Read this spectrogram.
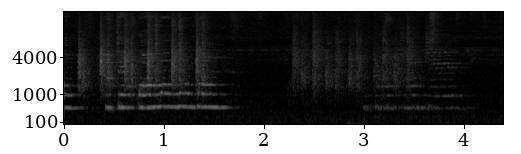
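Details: Household cats in a Thai town at dinner time, after rain in the evening: two drawn-out, steady, tonal meows, the first lasting over a second and the second softer, with quiet indoor room sound.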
